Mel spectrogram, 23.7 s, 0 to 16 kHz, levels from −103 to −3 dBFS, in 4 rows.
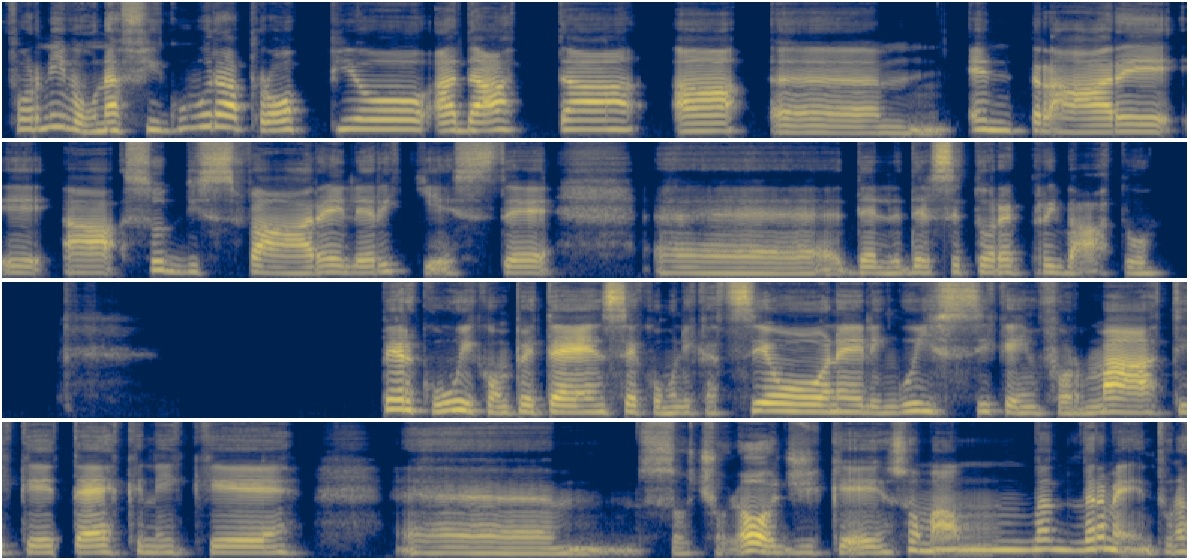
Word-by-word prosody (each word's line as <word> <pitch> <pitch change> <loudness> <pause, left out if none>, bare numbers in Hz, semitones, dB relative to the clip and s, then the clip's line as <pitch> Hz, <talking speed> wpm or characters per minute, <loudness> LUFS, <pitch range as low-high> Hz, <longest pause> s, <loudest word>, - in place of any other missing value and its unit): forniva 265 -1 -6
una 220 +3 +2
figura 285 +8 0
proprio 255 +1 -2
adatta 245 +2 +2 0.2
a, 210 +1 +1 0.2
uhm, 170 +5 -6
entrare, 195 -5 0
e 170 -1 -11
a 165 0 -1
soddisfare 175 -5 -1
le 165 0 -5
richieste, 170 -4 -5 0.5
uhm, 150 -2 -9
del 160 -1 -8
del 170 -1 -7
settore 175 0 +3
privato. 150 -3 -9 2.0
Per 255 -2 +6
cui 225 +2 0
competenze, 180 0 +6
comunicazione, 185 +5 +3
linguistiche, 195 +2 0
informatiche, 165 +2 +1
tecniche, 170 -1 -1 0.5
uhm, 155 +6 -8
sociologiche, 170 -1 0
insomma, 175 +7 -2
mhmm, 235 -1 -4
v 250 -2 -4
veramente 250 -6 -1
una 185 - -6
180 Hz, 80 wpm, -24 LUFS, 160-225 Hz, 2.0 s, Per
